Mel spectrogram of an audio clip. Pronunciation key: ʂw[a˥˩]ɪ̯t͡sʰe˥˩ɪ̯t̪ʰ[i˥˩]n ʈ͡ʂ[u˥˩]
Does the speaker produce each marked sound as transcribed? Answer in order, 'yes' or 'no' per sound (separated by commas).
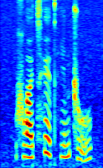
no, no, no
